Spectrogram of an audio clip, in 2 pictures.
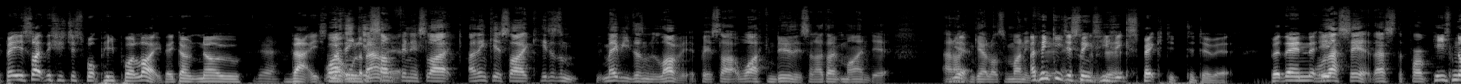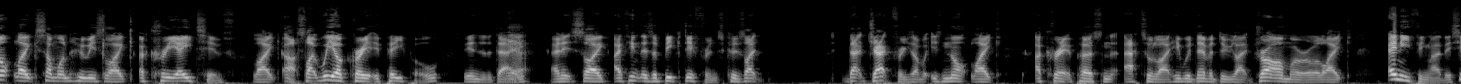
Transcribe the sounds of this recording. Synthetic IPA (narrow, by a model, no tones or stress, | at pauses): b̥ʌɾɪtslaɪk̚ðɪsɨzd͡ʒʌst̚wɒt̚pʰiˑpʰl̩ˠəlaɪk̚ðeɪdõʊ̃nːoʊjæðətɪ̰tswɛlaɪθɪɔlˠəbaʊsʌ̃mθɪ̃ŋɪtslaɪkaɪθɪ̃ŋkɨtslaɪkhidʌz̃n̩ | meɪbiidʌz̃n̩lʌvɪ̰t̚b̥ʌɾɨtslaɪkwaɪaɪkʰn̩dɨðɪsə̃naɪdə̃ʊ̃nmãɪ̃ndɪt̚ | ʔə̃najæn̩ɡɛtlɔtsʌvmʌniaɪθɪ̃ŋkhid͡ʒʌst̪θɪ̃ŋkshizɨkspɛk̚tɨd̥̚tʰɨdɨɪ̰t̚ | b̥ʌt̪̚ðɨ̃nɪðætsɪt̚ðætsðəpʰɹ̥ɑbhiznəʔlaɪksʌ̃mwʌ̃nɦʉɪzlaɪkɨkʰɹ̥ieɪtʰɪv̥ | laɪkʰʌ̰slaɪkwiəkʰɹ̥ieɪɾɨv̥pipʰə̰l̩ˠðiɛ̃ndəvðɨdeɪ | ʔɨ̃nɪtslaɪkaɪθɪ̃ŋk̚ðə˞zɨbɪɡ̚dɪfɹɨ̃nskʰʌzlaɪk̚ | ðɨt̚d̥ʒ̥ækfə˞ɨɡzæ̃mplˠɪznəʔlaɪk | ʔəkʰɹ̥ieɪɾɨv̥pʰɜ˞sn̩ʔætʰəlaɪkhiwɨdⁿnɛvə˞dɨlaɪk̚dɹɑmə˞əlaɪk | ɛniθɪ̃ŋlaɪk̚ðɪs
